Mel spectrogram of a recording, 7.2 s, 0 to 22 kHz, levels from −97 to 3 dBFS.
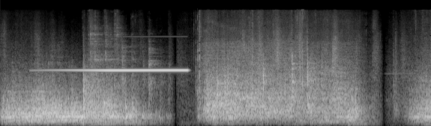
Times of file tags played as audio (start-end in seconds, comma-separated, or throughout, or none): none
